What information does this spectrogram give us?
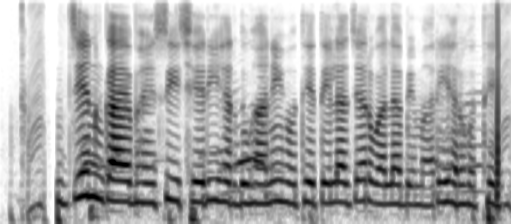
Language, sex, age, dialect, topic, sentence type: Chhattisgarhi, female, 25-30, Northern/Bhandar, agriculture, statement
